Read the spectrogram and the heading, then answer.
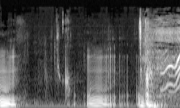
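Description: Someone chews gummy candy right into the mic, with sticky, wet mouth clicks between drawn-out, muffled "mmm" vocal sounds. The hums are fairly loud and rise and fall in pitch.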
